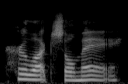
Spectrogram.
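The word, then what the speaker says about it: Herlock Sholmès: Except for in that one, it's pronounced Herlock Sholmé. – Mm-hmm. – because they're like, oh, this is French, haul, haul, haul.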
